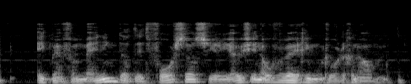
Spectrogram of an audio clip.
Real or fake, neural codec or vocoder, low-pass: real; none; 7.2 kHz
